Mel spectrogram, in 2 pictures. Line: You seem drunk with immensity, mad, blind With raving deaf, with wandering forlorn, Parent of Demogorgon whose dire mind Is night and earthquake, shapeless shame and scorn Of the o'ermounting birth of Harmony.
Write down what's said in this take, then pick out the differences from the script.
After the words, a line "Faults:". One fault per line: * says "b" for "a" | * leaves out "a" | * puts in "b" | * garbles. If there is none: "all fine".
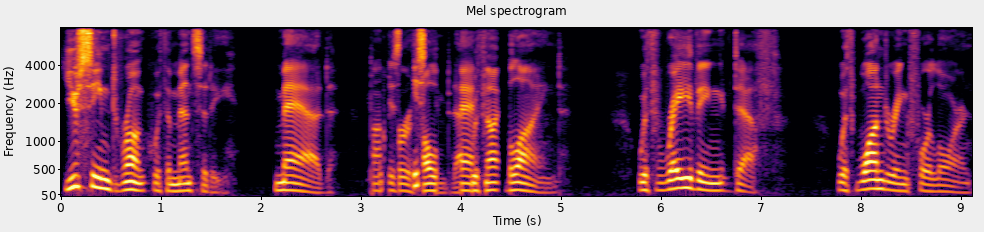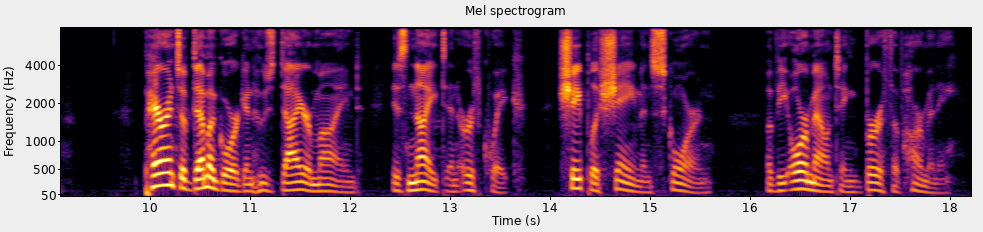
You seem drunk with immensity, mad, [garbled] blind With raving deaf, with wandering forlorn, Parent of Demogorgon whose dire mind Is night and earthquake, shapeless shame and scorn Of the o'ermounting birth of Harmony.
Faults:
* garbles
